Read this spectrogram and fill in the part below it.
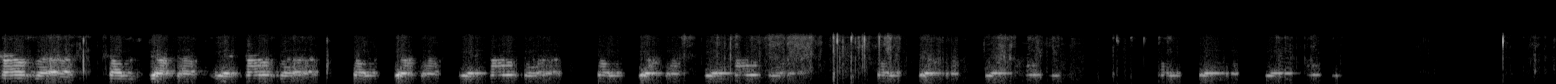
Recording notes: I will try to call in to trigger the Audio Stream at the beginning of the call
